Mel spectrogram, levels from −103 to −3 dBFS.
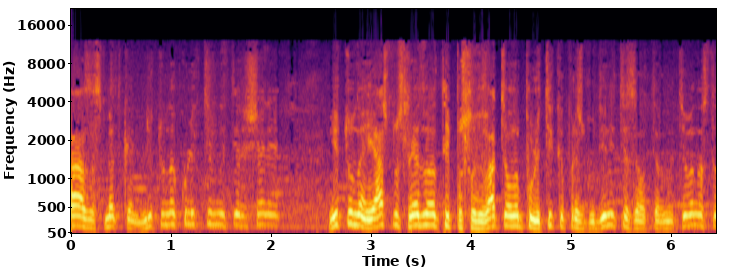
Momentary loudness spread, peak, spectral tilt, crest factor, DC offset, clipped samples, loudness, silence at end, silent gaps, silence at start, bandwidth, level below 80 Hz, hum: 10 LU; 0 dBFS; -7 dB/octave; 12 dB; 0.1%; 0.2%; -12 LUFS; 0 s; none; 0 s; 12 kHz; -52 dBFS; none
